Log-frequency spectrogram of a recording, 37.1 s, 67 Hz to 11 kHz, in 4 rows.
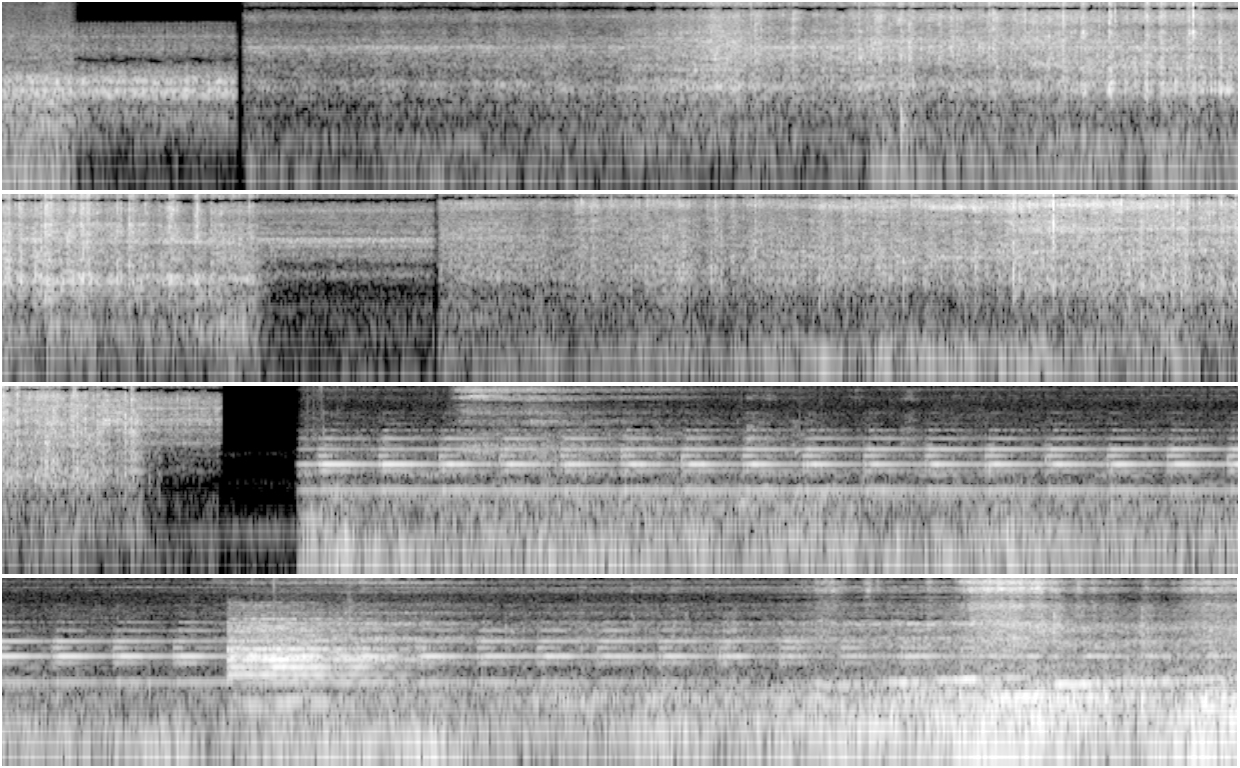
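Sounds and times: toy train motor whirring: 0:02.5 - 0:20.2
wheels clicking over track joints: 0:03.7 - 0:11.3, 0:12.6 - 0:20.2.

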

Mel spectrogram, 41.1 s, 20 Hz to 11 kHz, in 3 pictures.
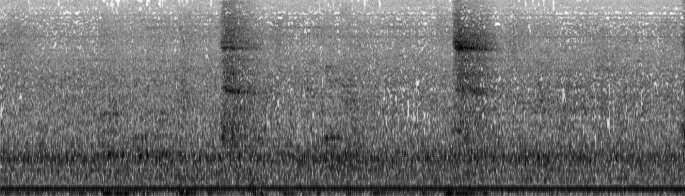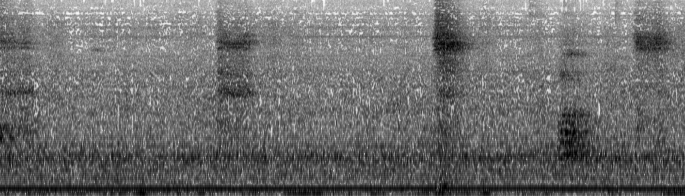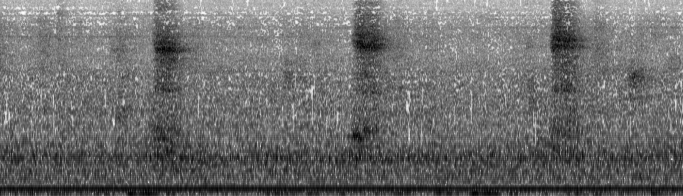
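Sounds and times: steady low hum: 0:00.0 - 0:41.0
man's forceful breaths: 0:04.3 - 0:05.8, 0:08.9 - 0:10.4, 0:13.3 - 0:16.0, 0:17.2 - 0:19.6, 0:22.3 - 0:23.7, 0:26.2 - 0:31.6, 0:34.3 - 0:36.0, 0:37.8 - 0:39.8.

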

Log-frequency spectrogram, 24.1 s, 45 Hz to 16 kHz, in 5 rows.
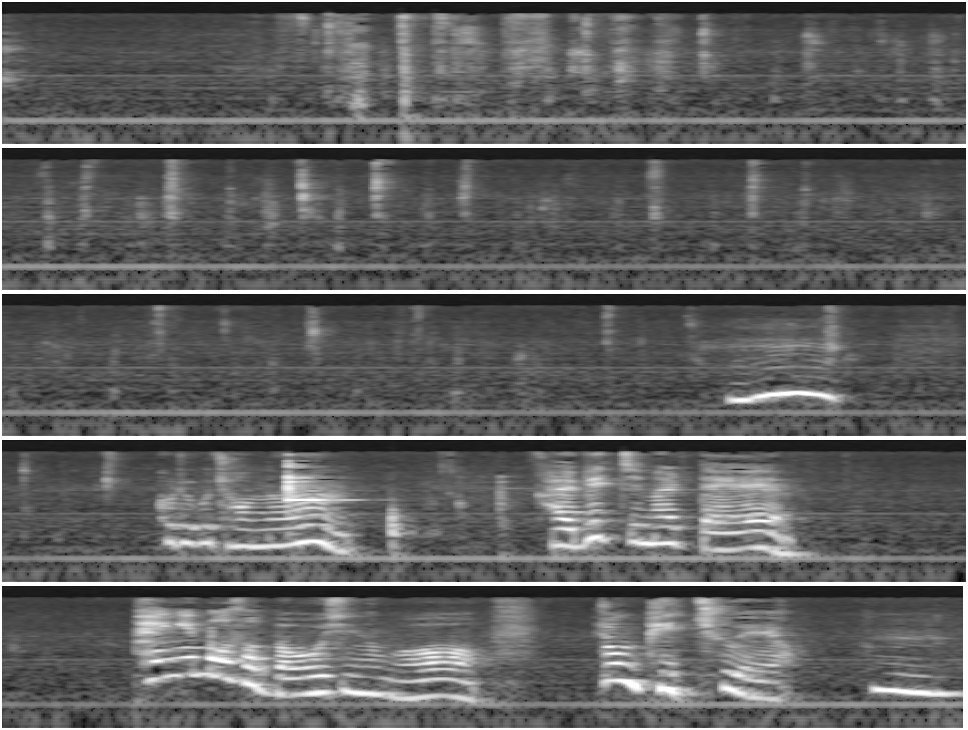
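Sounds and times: steady low hum: 0:00.0 - 0:24.0
wet chewing mouth clicks: 0:01.5 - 0:13.2
person humming: 0:13.2 - 0:13.9, 0:23.6 - 0:24.0.

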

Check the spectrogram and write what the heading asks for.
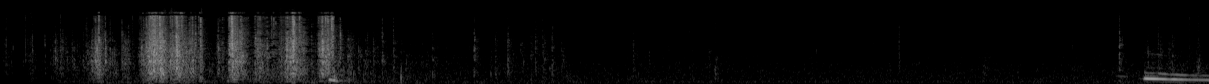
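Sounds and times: plastic bag crinkling: 0:00.0 - 0:05.7.

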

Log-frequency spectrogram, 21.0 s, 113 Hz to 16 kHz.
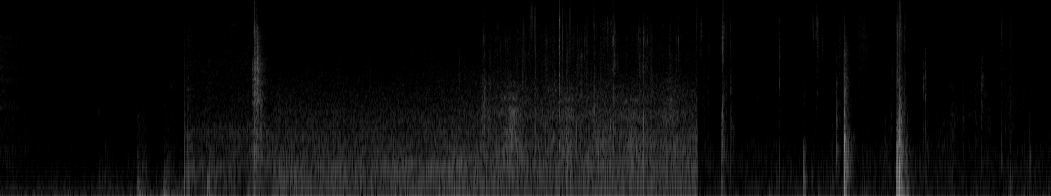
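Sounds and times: outdoor background noise: 0:02.7 - 0:14.0.

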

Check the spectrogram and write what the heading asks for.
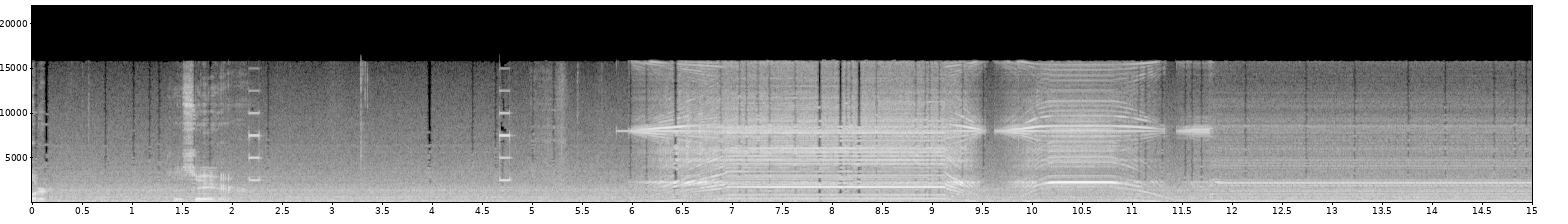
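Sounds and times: electric motor whine: 0:05.9 - 0:15.0.

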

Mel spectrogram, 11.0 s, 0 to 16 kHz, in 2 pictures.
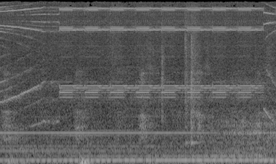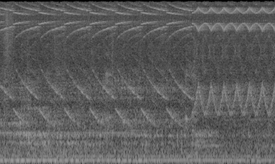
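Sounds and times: electronic alarm siren: 0:00.0 - 0:11.0.

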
